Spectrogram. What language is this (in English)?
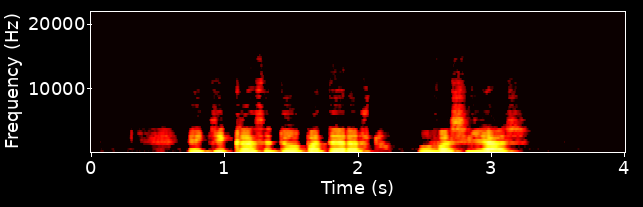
Greek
